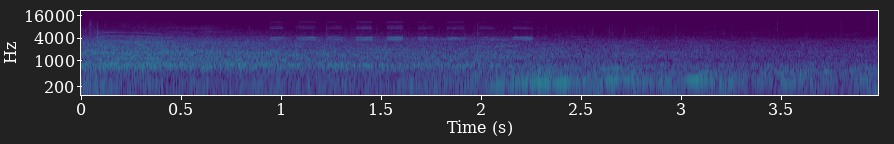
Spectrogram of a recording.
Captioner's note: whistle blowing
